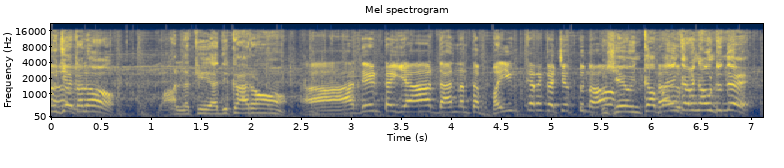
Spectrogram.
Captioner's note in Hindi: तालियाँ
